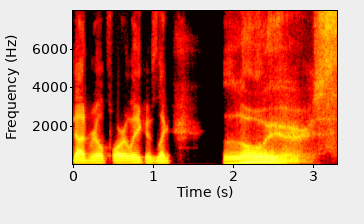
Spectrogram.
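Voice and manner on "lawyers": rough, creaky, drawn-out rasp.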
